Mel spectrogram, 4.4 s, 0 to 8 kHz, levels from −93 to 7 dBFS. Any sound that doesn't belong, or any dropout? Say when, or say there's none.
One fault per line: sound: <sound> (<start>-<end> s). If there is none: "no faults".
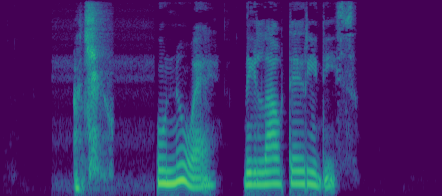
sound: sneeze (0.7-1.2 s)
